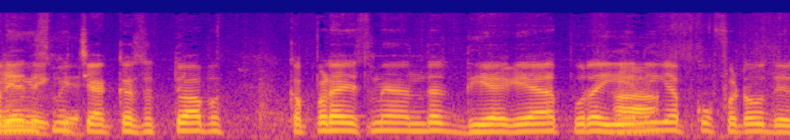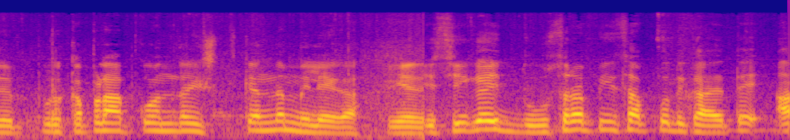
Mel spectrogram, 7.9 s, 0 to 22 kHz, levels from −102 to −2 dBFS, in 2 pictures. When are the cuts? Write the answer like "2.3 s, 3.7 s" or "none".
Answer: 6.1 s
